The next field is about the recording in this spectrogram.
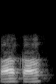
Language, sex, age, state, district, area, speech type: Odia, male, 18-30, Odisha, Bargarh, urban, conversation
